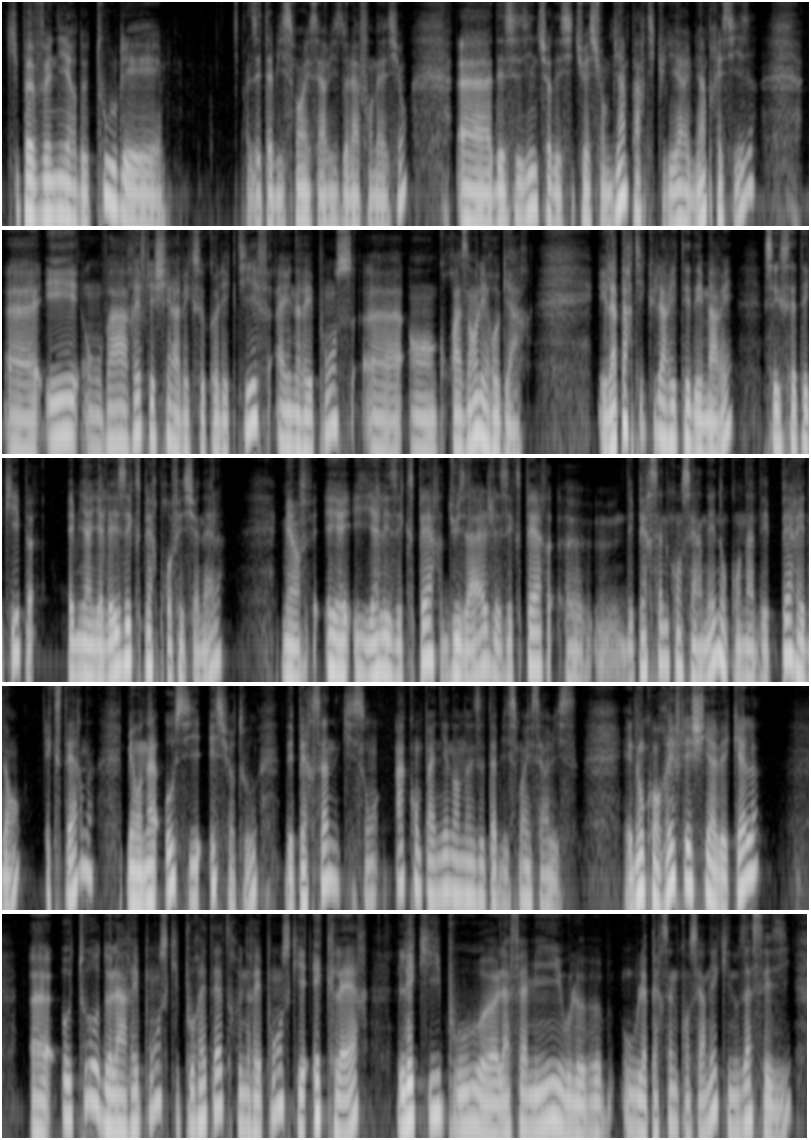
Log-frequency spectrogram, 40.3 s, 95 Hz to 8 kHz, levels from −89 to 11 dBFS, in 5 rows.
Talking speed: 185 wpm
